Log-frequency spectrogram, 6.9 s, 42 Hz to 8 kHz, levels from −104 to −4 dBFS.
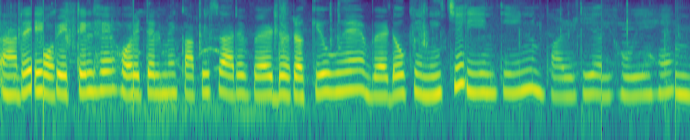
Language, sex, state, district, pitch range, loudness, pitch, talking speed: Hindi, female, Rajasthan, Nagaur, 230-255 Hz, -16 LUFS, 240 Hz, 140 wpm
